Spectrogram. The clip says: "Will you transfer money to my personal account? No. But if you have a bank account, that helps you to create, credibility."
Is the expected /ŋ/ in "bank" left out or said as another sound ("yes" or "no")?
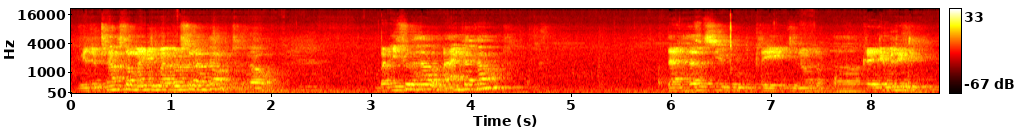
no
